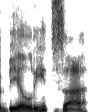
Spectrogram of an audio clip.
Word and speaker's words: Bjelica: Klay Thompson is probable, but Nemanja Bjelica, I had to take a Serbian lesson to make sure I was pronouncing that properly, and Draymond are all still out.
